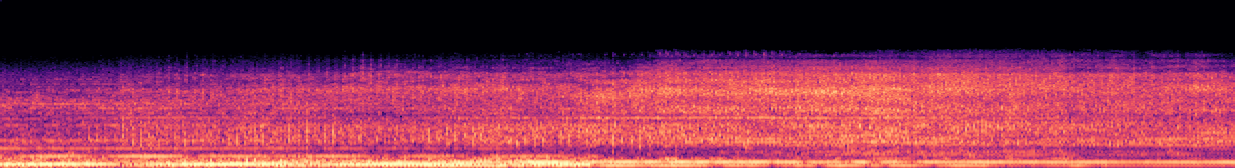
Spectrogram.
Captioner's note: helicopter rotors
